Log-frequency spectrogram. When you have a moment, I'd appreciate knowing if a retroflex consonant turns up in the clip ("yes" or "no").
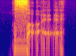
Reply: no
